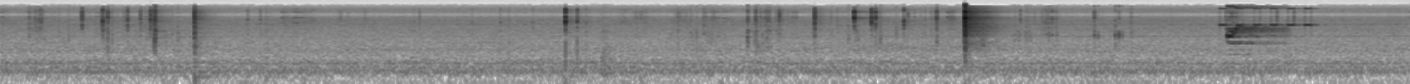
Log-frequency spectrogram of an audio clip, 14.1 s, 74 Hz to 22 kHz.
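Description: Handling of a Canon PowerShot S100 compact camera: scattered small plastic clicks as the battery and its door are fitted, with one sharp snap just under 10 seconds in. About 12 seconds in, a short high electronic tone lasting under a second as the camera powers up, which ends in a lens error caused by a wrongly seated ribbon cable to the lens barrel.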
